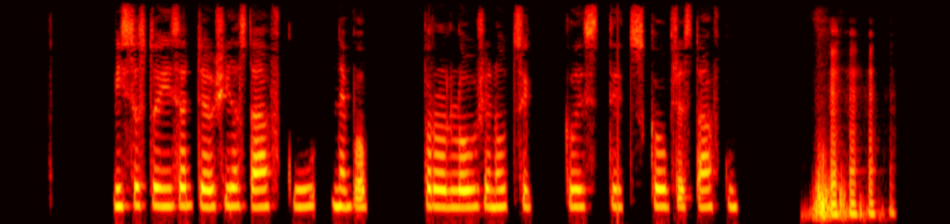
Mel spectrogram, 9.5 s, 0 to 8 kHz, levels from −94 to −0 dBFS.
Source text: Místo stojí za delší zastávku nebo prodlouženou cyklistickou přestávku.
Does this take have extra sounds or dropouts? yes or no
yes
